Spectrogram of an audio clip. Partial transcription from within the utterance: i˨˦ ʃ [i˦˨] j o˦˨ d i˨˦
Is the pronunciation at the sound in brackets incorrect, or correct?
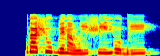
incorrect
